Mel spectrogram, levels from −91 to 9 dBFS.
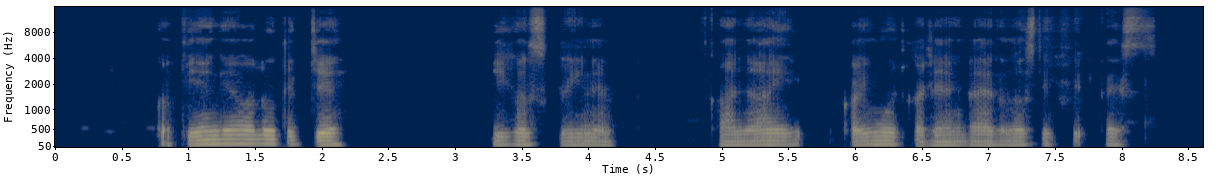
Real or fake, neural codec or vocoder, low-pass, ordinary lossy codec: fake; codec, 44.1 kHz, 7.8 kbps, DAC; 14.4 kHz; Opus, 24 kbps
